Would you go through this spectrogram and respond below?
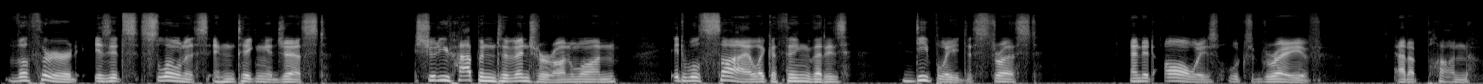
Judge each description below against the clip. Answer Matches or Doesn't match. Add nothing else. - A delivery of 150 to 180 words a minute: Doesn't match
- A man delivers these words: Matches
